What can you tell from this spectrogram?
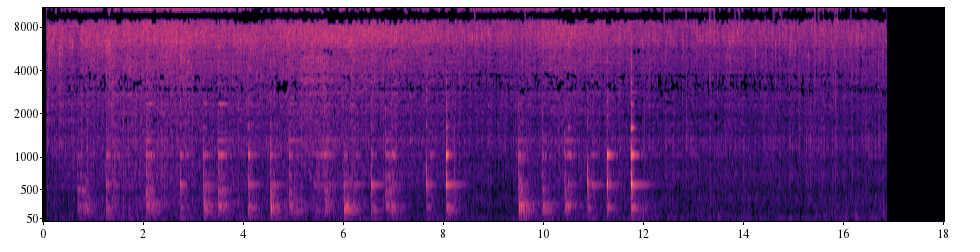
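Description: Cicadas frying in olive oil in a cast iron skillet, a steady sizzle with a spatula repeatedly knocking and scraping against the pan. The sound cuts off abruptly near the end.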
